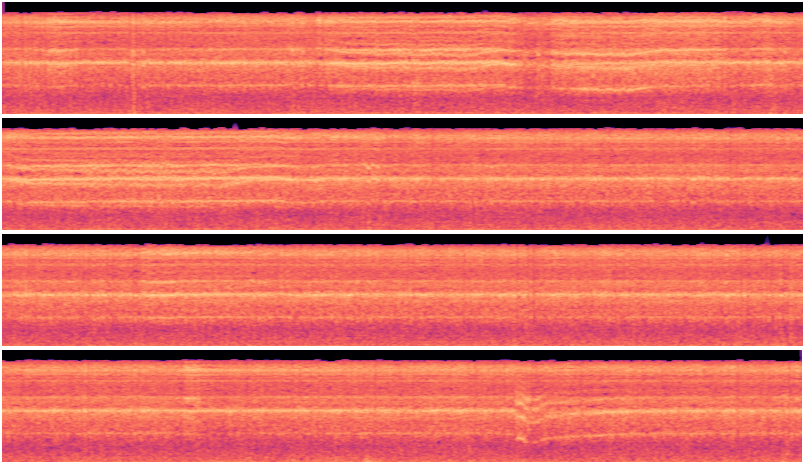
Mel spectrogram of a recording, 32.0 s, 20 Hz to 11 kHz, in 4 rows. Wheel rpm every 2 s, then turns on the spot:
230, 230, 210, 230, 210, 230, 230, 230, 230, 230, 230, 230, 230, 230, 220, 230.
none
